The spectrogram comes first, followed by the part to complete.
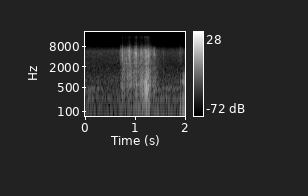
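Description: A deck of tarot cards being riffle-shuffled: a quick run of flicking card clicks a little under a second in, lasting about half a second.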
